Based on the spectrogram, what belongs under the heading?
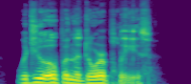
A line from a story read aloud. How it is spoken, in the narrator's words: The man's words were polite, but his tone was clear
